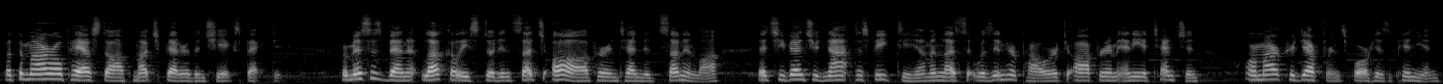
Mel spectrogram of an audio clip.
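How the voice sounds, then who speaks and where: A woman narrator reading a classic novel in a measured, literary storytelling manner. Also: fairly low pitch, vocal fry. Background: soft music.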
